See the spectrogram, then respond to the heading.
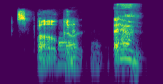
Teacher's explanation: যখন স সাউন্ড থাকবে, তখন এই স সাউন্ডের সময় কখনো এটা আর ফ বলা যাবে না, এটাকে প বলতে হবে।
